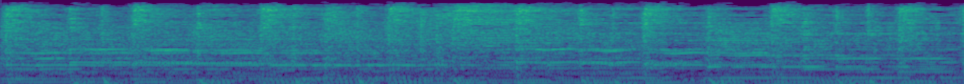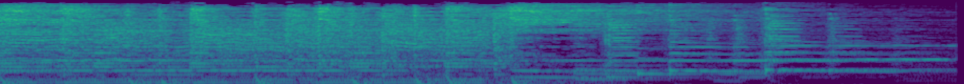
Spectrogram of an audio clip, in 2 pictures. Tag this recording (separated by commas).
Music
